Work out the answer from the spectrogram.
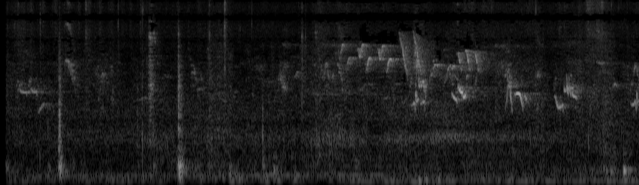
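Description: A small bird chirping a quick run of high notes about halfway through, over steady outdoor background noise. Two sharp knocks in the first two seconds, as goats nose into a plastic bucket of scraps.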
